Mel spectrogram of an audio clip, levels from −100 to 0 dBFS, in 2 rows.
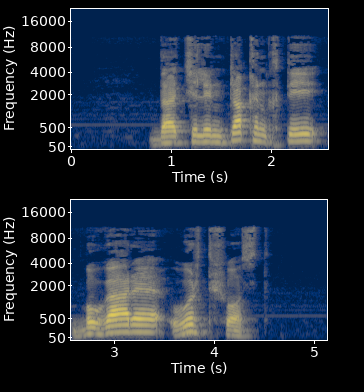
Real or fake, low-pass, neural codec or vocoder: real; 10.8 kHz; none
